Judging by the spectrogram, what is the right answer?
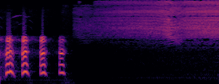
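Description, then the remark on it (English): Four quick, throbbing pulses give way to a steady, high-pitched buzzing drone of male cicadas calling to attract females to their location. The drone swells gradually and holds, with no talking over it. “So, yeah, the males are doing this literally to find a mate. They are trying to attract females to their location.”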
